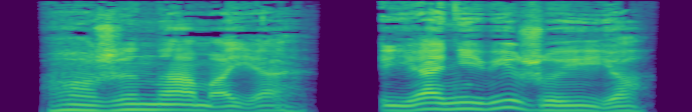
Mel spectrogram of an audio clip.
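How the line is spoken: Sighing. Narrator (Russian): вздохнул Ламы

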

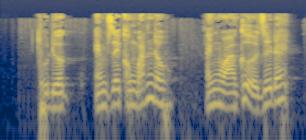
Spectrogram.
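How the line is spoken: Flustered, hurried. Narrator (Vietnamese): Thắng rối rít

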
